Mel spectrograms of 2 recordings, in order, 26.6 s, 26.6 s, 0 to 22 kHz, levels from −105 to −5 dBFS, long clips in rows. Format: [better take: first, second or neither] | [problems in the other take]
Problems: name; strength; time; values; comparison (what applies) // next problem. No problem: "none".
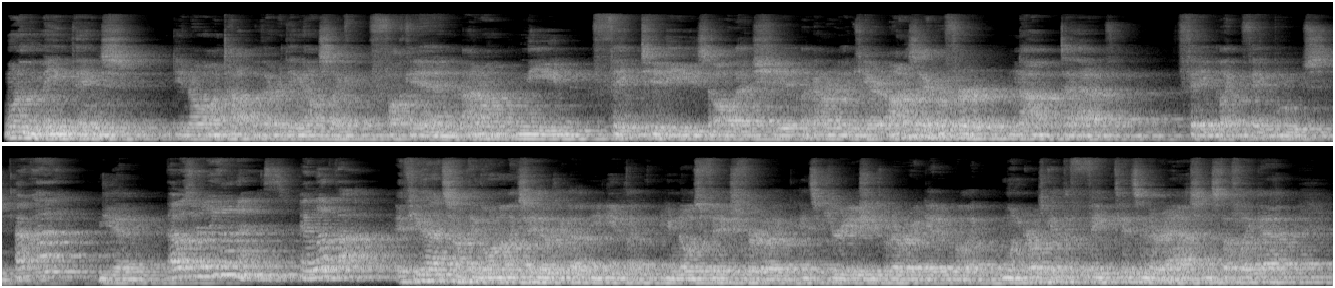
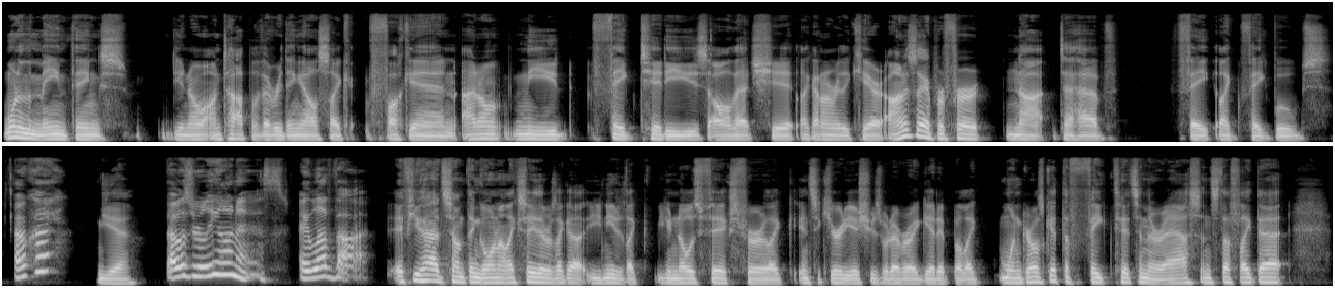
second | room echo; strong; dies away in 2.3 s // off-mic speech; far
